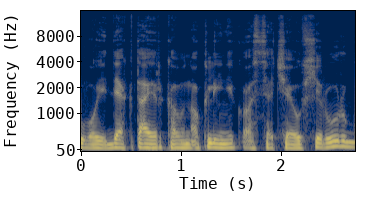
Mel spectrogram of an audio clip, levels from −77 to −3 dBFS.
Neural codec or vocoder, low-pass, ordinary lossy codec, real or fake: none; 14.4 kHz; AAC, 96 kbps; real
